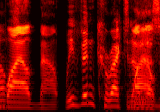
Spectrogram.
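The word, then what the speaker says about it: Wildemount: Mount and I think it's just got an extra e because Matt MCA thought it looked cool so just because just because the way that English works it wouldn't be pronounced that way we we'll say it wild Mount wild Mount uh and uh Rob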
